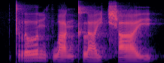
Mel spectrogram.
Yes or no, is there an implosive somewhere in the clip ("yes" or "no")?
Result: no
